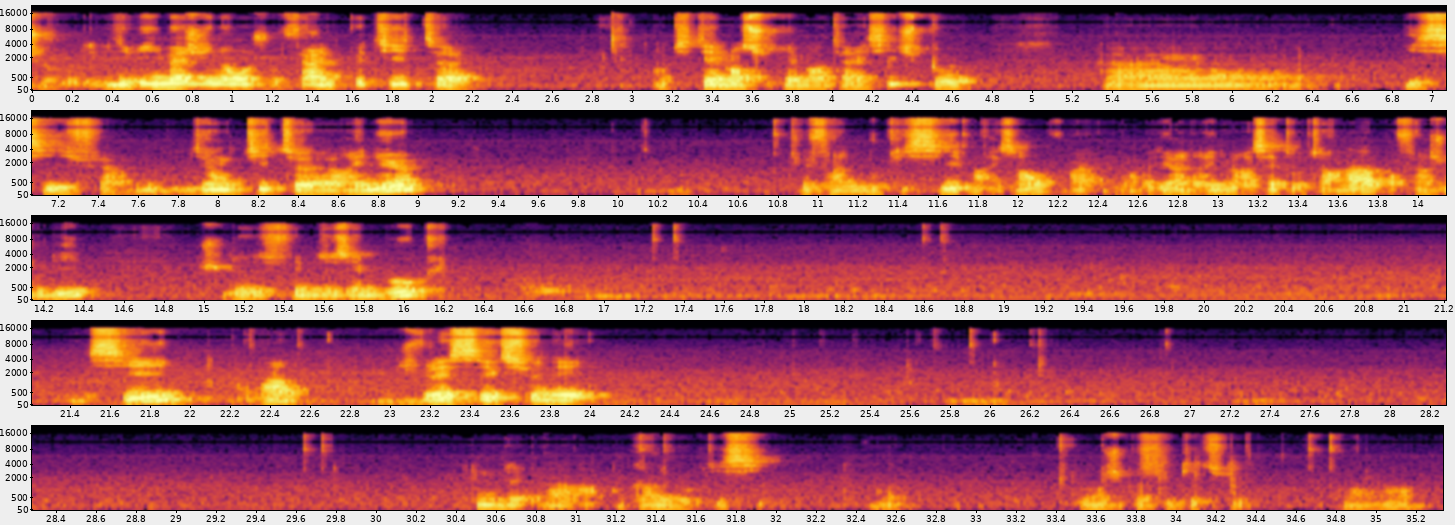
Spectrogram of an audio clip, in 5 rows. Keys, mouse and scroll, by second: 2.6 KP_1, 4.2 Tab, 10.5-12.4 drag, 13.9-15.9 middle drag, 16.9-18.8 drag, 22.1-25.0 middle drag, 25.0-25.5 scroll up 1, 25.5-27.9 middle drag, 29.3-31.1 drag, 31.2 click, 34.4-35.3 drag.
